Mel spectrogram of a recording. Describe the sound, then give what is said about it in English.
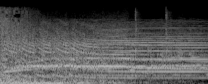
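A loud, blaring air horn sound effect holds steady for about two seconds, its brassy, buzzing tone layered with bright harmonics and no break in volume. “Not even the air horns got him.”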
